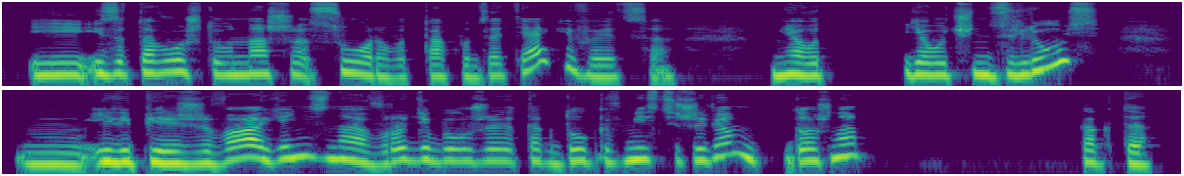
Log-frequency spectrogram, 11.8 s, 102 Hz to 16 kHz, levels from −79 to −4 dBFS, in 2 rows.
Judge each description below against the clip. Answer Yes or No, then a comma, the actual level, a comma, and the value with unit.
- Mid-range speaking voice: No, high, 215 Hz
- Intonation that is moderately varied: Yes, average, 3.3 semitones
